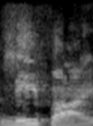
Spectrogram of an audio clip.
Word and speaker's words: Nephi: apologize for pronouncing is it nephi or nephi nephi it's nephi yeah sorry i butchered that name all the time look i'll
